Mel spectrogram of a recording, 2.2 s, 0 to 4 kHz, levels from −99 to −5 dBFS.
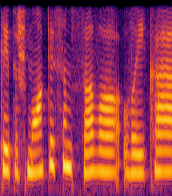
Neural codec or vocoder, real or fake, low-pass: vocoder, 22.05 kHz, 80 mel bands, WaveNeXt; fake; 3.6 kHz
